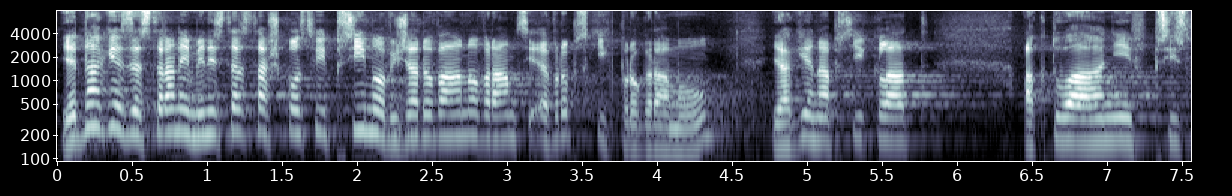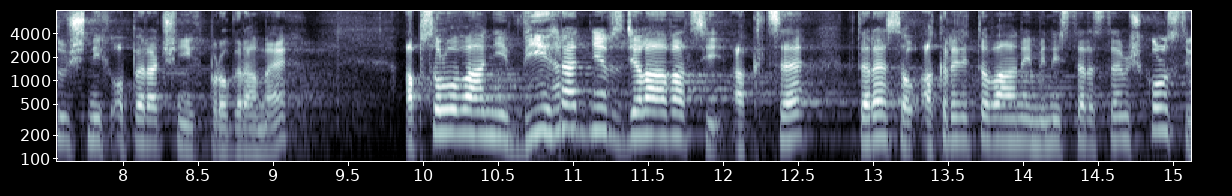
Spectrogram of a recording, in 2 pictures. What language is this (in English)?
Czech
